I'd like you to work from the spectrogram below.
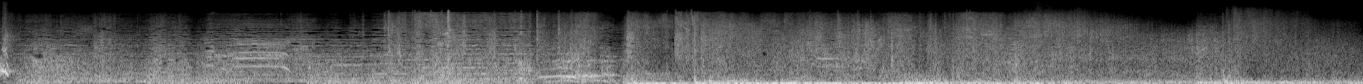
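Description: A loud, dense blast effect plays as the Deeping Wall blows up in a Helms Deep Warhammer tabletop battle, a sustained roar with a deep rumbling low end swelling partway through.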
